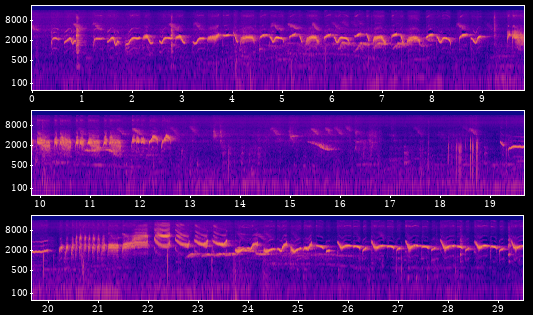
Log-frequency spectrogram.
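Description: Chinese hwamei (melodious laughing thrush) singing: loud runs of fast, repeated rising-and-falling whistled notes, with a fast trill about ten seconds in. It goes nearly quiet for a few seconds past the middle, then starts up again with rising whistles and more repeated phrases.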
